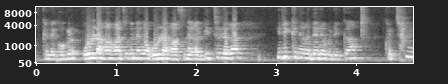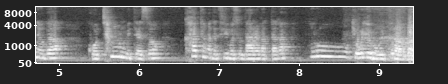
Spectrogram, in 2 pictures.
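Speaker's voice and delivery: normal talking voice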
